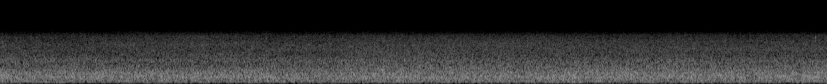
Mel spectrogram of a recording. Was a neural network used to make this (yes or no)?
no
